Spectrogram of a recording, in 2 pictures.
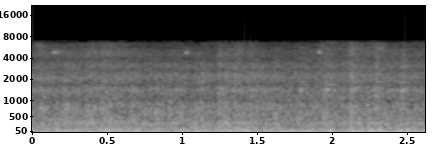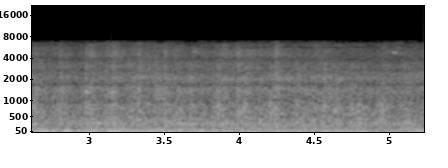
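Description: CSX double-stack container train cars rolling past, a steady rumble of steel wheels on the rails.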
